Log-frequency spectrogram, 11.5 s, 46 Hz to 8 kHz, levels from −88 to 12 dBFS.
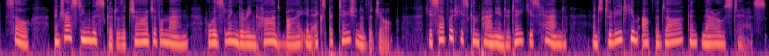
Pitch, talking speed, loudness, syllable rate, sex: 160 Hz, 190 wpm, -20 LUFS, 5.1 syllables/s, male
